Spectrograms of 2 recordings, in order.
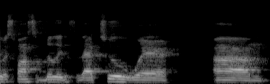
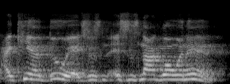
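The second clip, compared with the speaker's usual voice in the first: put-on higher, louder kid's protest; protesting child; 9 semitones higher, 6 dB louder than usual. Struggling kid to driver over seatbelt, protesting. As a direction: imitate a child insisting he can't. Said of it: "this is what he does".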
